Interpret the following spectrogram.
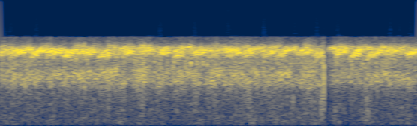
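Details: Night chorus of numerous frogs in cool mountain rice fields just after planting, clear weather, rural setting; continuous overlapping croaking, briefly dipping for an instant near the end before resuming at full strength.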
